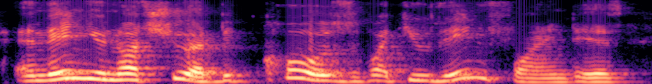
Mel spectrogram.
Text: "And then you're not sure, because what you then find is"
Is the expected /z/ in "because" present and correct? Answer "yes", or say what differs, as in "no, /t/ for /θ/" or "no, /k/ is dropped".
yes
